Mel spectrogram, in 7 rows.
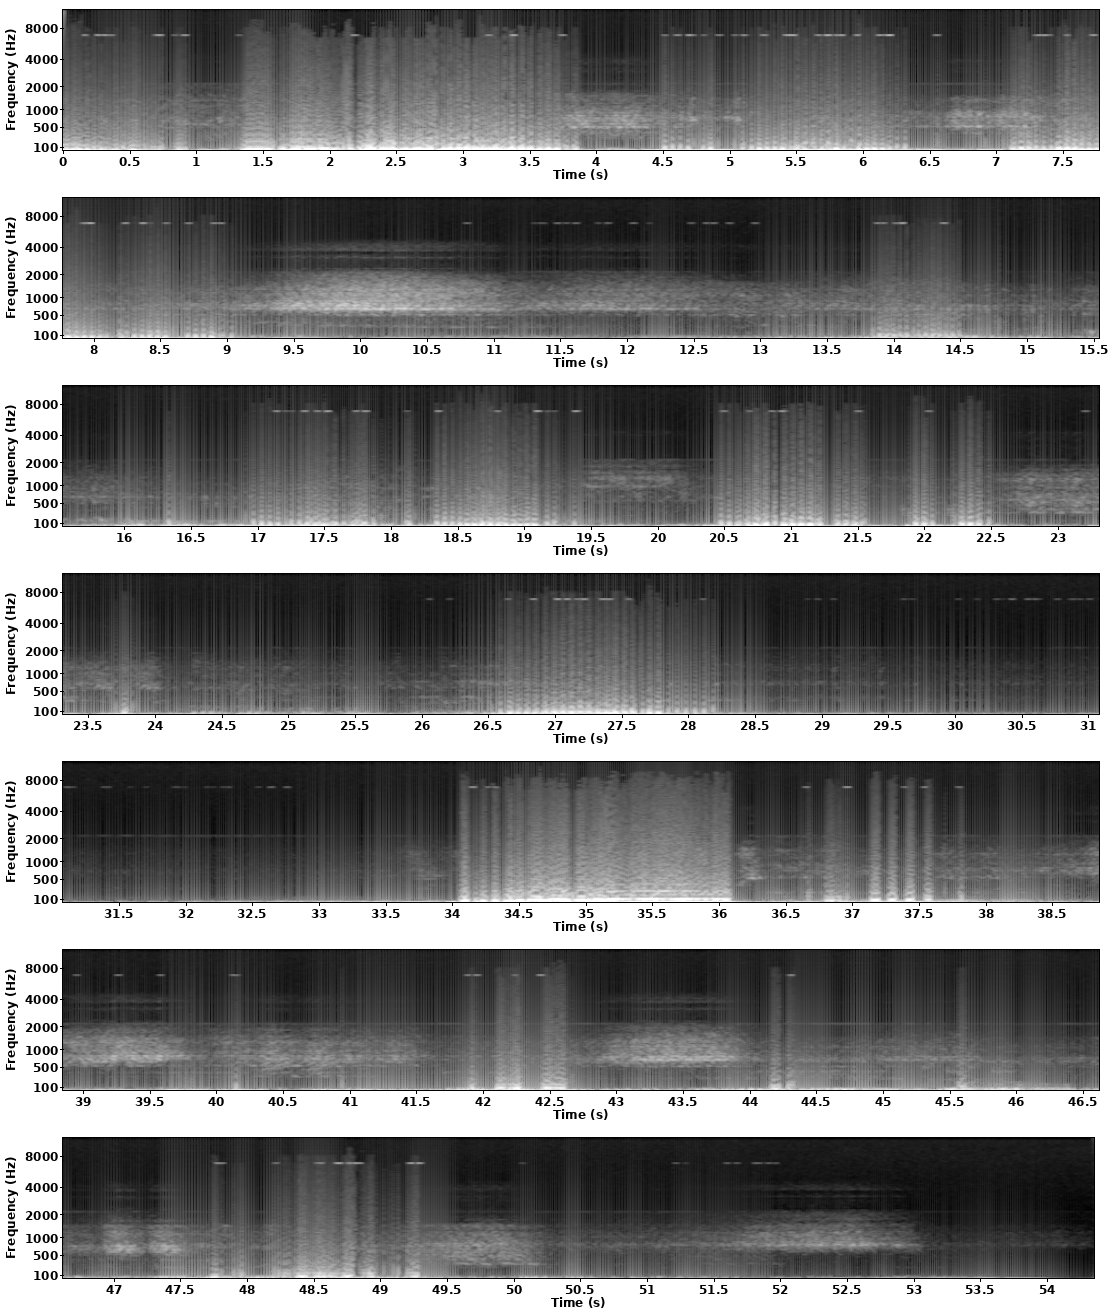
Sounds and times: very low bass frequency 0:00.0 - 0:54.3

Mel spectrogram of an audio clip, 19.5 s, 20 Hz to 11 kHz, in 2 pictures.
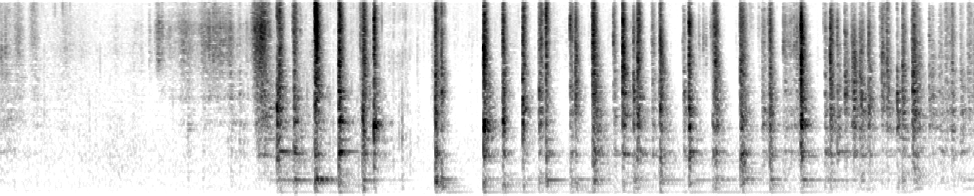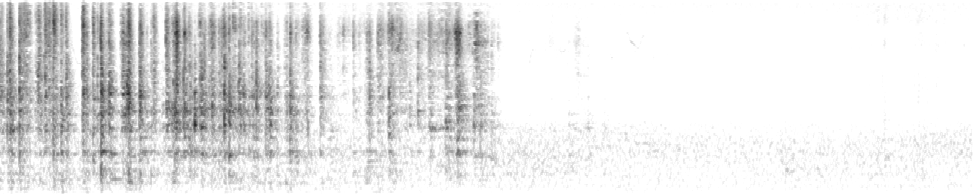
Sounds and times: Metal barrel rolling 0:01.8 - 0:14.8

